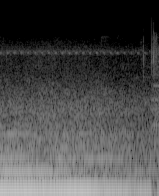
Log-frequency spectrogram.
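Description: A low, steady engine drone, fading away near the end.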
